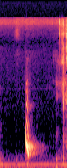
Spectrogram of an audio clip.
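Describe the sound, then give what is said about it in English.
A single short, abrupt hiccup or small burp, a quick mid-pitched gulp that fades fast, heard alone over a low steady hum before faint noises resume. “I just burped, hiccuped.”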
